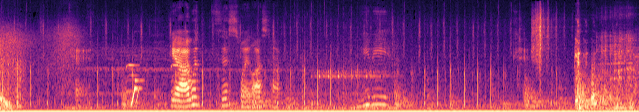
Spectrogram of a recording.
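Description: Quick footsteps patter on a stone floor.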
